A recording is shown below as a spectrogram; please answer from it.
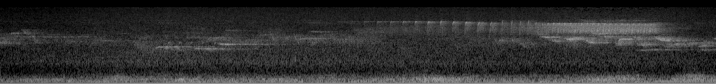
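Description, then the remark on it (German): A bird sings outdoors in short high whistles and then a brighter rapid trill near the end, over a steady low background rumble, with no one talking. “Das ist der Vogel, der sich so krass bewegt.”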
